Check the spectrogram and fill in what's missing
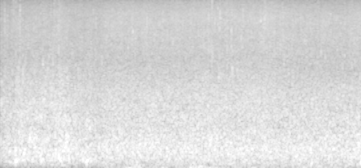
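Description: A river in the Bighorn Mountains rushes steadily, a dense, even wash of flowing water that stays loud and unbroken throughout with no voices.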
